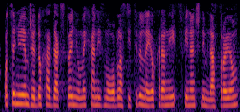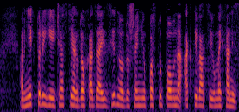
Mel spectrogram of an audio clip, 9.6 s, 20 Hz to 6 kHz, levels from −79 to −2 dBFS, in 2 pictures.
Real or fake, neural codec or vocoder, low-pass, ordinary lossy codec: real; none; 5.4 kHz; none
